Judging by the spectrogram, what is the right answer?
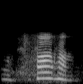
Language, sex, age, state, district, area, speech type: Odia, female, 45-60, Odisha, Sundergarh, rural, conversation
